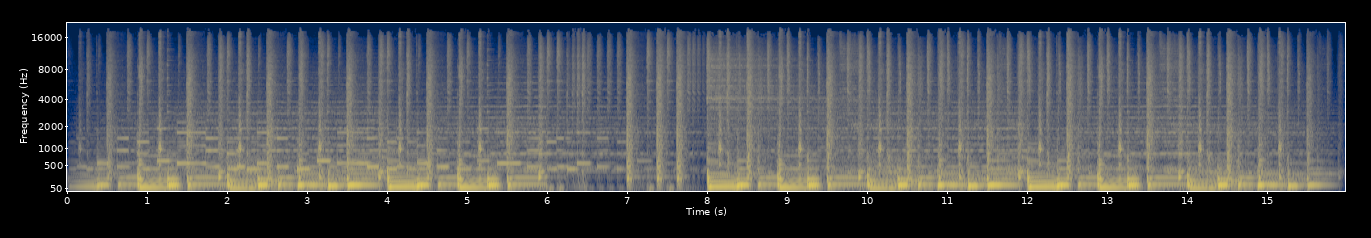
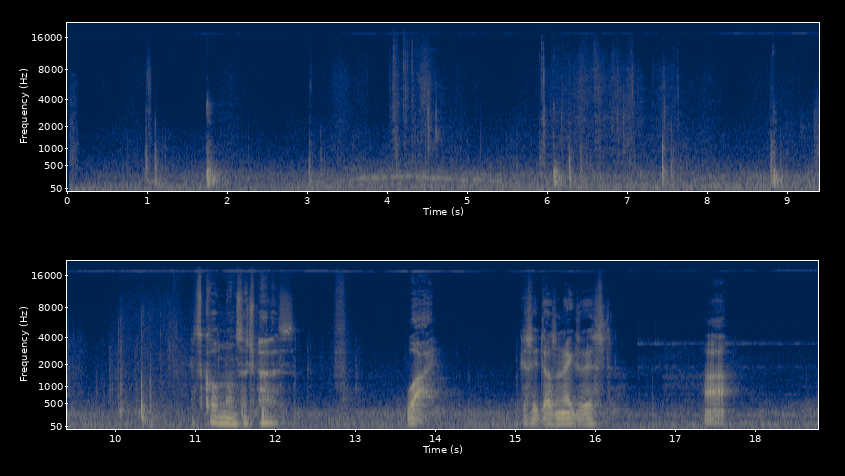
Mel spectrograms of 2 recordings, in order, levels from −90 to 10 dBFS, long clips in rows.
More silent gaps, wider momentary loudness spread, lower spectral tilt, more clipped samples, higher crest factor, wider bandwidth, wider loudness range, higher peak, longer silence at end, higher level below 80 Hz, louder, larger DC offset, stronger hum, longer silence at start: neither; second, 7 LU vs 24 LU; about the same, -5 dB/octave vs -5.5 dB/octave; neither; second, 14 dB vs 26 dB; about the same, 19.5 kHz vs 19.5 kHz; second, 3 LU vs 14 LU; first, 0 dBFS vs -12 dBFS; about the same, 0.05 s vs 0 s; first, -22 dBFS vs -54 dBFS; first, -15 LUFS vs -34 LUFS; neither; neither; about the same, 0.05 s vs 0.05 s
